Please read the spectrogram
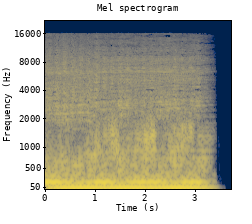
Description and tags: ThickPrimeWTBassF0160bpm
Thick Prime WT Bass F0 - Serum wavetable bass with wavetable sync and quantize modulation, some noise mixed in and multi band compression. Similar to Thick Locust WT Bass (also in the pack) this one has more depth and is less up front & in your face.
Loud, 160bpm, 140bpm, 170bpm, Bass, Synth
